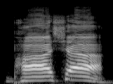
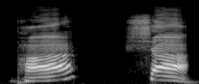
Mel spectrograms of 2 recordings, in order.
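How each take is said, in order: First: Said in the usual way. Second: Very slow, each syllable drawn out. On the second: Shown as a demonstration. Teacher sounding out a word for pupils, slow syllables. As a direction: spell the word out slowly for a child. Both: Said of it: "मैं किस तरीके से".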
